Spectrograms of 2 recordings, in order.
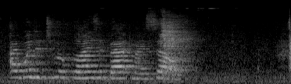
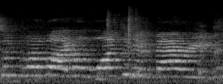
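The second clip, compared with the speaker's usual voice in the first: desperate plea; 3 semitones higher, 6 dB louder than usual. Acted. Bride pleading with father.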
